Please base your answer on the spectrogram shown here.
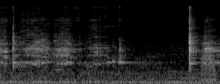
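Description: Flour gets stirred with warm milk in a bowl for walnut laddus, producing soft, close scraping and rubbing strokes with a few sharper clinks of a spoon against the bowl, and no talking.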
